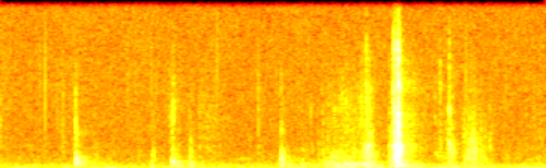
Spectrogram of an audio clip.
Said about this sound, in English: All right, Bob, open the door for them.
